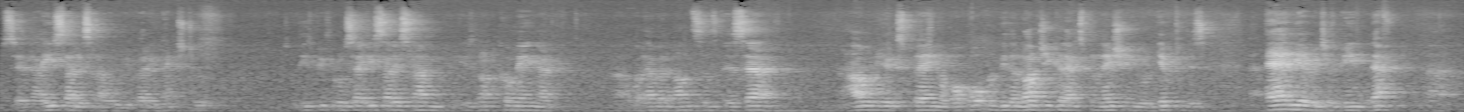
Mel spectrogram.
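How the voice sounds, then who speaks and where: A man's voice: medium pitch, flat delivery, brisk, noisy background. A man with a British accent, an imam giving an Islamic lecture and teasing his listeners with asides. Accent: British English. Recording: echoey room, voice from far off.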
